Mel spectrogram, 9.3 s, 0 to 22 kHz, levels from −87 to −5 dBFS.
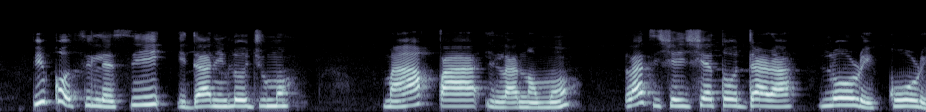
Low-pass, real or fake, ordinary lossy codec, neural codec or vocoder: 7.2 kHz; real; none; none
